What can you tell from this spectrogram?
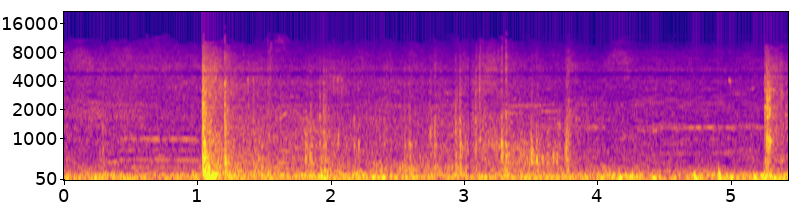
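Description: Skateboard wheels rumbling on a Skatelite-surfaced vert ramp, with a sharp clack about a second in and lighter knocks later.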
